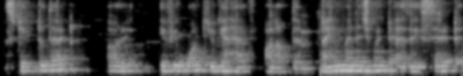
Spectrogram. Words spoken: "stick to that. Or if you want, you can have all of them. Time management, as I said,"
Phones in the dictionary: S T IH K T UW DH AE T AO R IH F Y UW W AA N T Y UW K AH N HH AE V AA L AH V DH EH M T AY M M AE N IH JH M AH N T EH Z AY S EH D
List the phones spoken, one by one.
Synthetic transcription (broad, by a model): S T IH K T UW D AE T AO R IH F Y UW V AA N T Y UW K AH N HH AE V AA L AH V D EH M T AY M M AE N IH JH M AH N T EH Z AY S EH D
